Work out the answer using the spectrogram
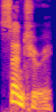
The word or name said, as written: century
